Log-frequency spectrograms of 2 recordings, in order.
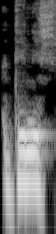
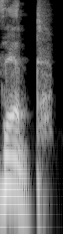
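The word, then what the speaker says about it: Z: এখানে একটা জিনিস বলে রাখি আমেরিকাতে এই জেড এটাকে বলে জি বড় জি এটা একটু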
